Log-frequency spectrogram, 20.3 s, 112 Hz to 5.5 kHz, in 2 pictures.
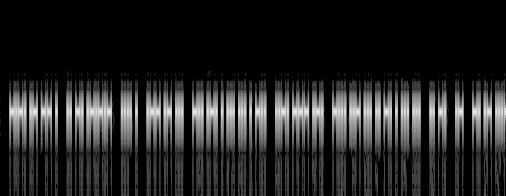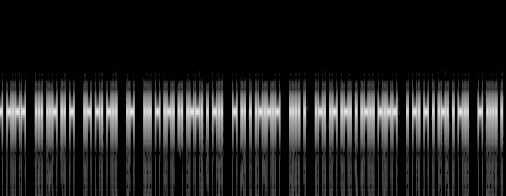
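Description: Morse code, heard as a keyed tone, about 42 wpm, 600 Hz. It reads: CAME IN. HE WAS DRESSED FOR BUSINESS IN A NAVY SUIT AND A STRIPED TIE. HE RARELY ENTERED THE
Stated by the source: Morse code practice at 41 wpm, from CW med Gnister.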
